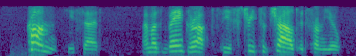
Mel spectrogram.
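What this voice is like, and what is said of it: Put-on Russian accent. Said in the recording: “Did you like my Russian accent? ... Yeah, you sounded great.”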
